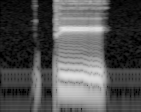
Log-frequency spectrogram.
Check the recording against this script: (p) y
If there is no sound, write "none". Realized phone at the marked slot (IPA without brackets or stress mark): p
